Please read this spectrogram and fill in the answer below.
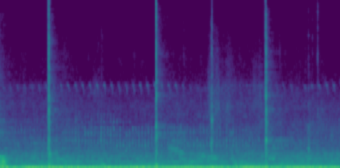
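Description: A large diesel engine idling with a steady low rumble, with a few light footsteps or knocks on a wooden deck.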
